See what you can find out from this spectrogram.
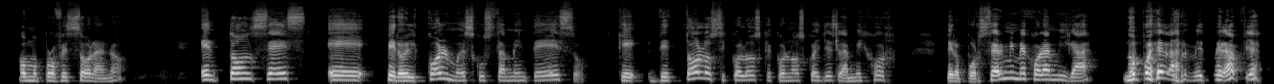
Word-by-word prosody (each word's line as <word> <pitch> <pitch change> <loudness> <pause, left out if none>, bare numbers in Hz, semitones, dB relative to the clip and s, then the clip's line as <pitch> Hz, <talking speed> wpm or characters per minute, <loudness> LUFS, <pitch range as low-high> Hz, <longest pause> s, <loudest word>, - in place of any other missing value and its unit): como 175 -1 0
profesora, 175 -3 -1
¿no? 155 - -13 0.7
Entonces, 260 +2 +1 0.2
eh, 200 -1 +1
pero 190 -6 +6
el 165 -1 0
colmo 245 -2 +2
es 180 0 -4
justamente 190 +1 -6
eso, 225 0 -8 0.2
que 175 -2 -2
de 170 +2 -5
todos 245 +13 0
los 270 -3 -1
psicólogos 205 +2 -5
que 180 - -14
conozco, 175 0 -6
ella 185 +1 -6
es 190 - -10
la - - -3
mejor, 170 +6 -8 0.6
pero 150 -2 0
por 140 - -3
ser 205 +1 +4
mi 280 +1 -1
mejor 255 -3 +1
amiga, 200 -7 -1 0.2
no 245 +6 +4
puede 275 +3 +9
darme 200 -5 -1
terapia. 215 +3 +1
195 Hz, 150 wpm, -20 LUFS, 175-235 Hz, 0.7 s, puede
